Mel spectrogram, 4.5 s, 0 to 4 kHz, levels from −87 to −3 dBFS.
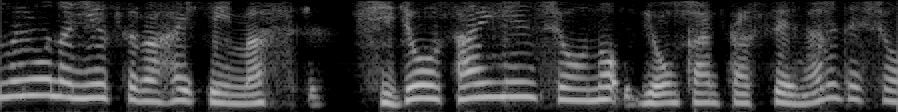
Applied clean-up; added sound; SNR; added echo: neural mask model Resemble Enhance denoiser.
